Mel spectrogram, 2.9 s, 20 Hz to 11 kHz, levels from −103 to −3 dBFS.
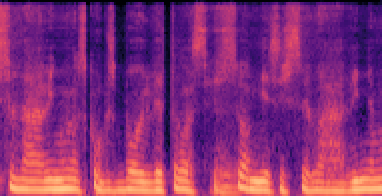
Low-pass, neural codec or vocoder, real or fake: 9.9 kHz; codec, 44.1 kHz, 2.6 kbps, DAC; fake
